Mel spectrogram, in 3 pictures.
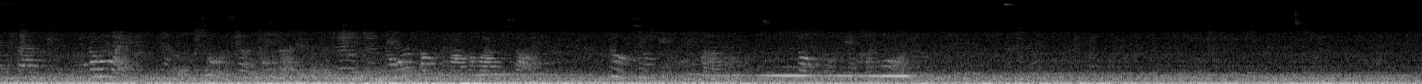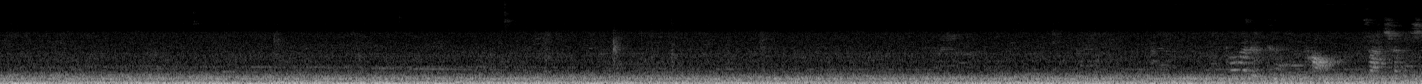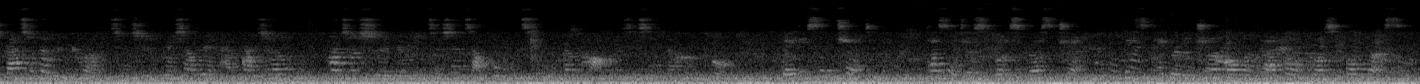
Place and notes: Guishan Dist., Taoyuan City - In the car
In the car, Taoyuan International Airport MRT, from National Taiwan Sport University Station to Chang Gung Memorial Hospital Station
